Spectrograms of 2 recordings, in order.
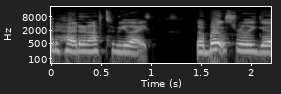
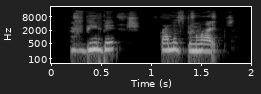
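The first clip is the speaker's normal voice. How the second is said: put-on Australian accent; 2 semitones higher, 5 dB quieter than usual. Retelling what they blurted out without realizing who was in the room, in an australian accent. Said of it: "I start talking with like a an Australian accent".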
